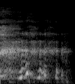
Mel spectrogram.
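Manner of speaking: quick airy giggle; a little unvoiced laugh; short breathy laugh. Real, not acted. Laughing at her own story, a quick airy giggle.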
